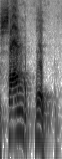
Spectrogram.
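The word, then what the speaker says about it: Tsangpo: पर आप देखेंगे तो ये देखिए sanghpo इसमें टी साइलेंट होता है ठीक है तो हम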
